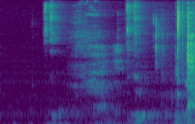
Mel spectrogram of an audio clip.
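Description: Computer mouse clicks while installing a virtual machine on a home server: faint, crisp clicks that come close together, with soft handling noise between them.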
